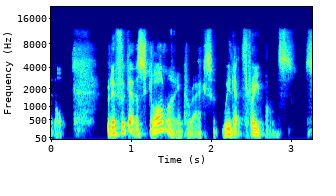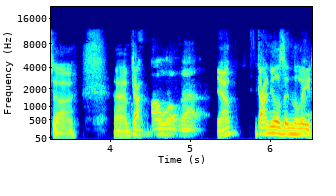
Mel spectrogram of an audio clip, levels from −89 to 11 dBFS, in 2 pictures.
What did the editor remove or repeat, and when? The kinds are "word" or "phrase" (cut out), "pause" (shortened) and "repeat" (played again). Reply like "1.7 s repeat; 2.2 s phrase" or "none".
2.3 s word; 4.3 s phrase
